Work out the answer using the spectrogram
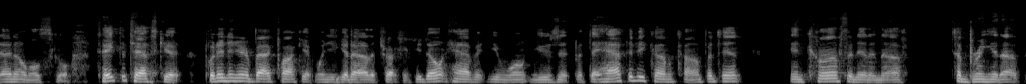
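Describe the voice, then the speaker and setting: Rambling, folksy man pitching on a webinar. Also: darkish tone, dry recording, low-quality recording. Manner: folksy, rambling, self-correcting. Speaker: water filtration company founder.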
